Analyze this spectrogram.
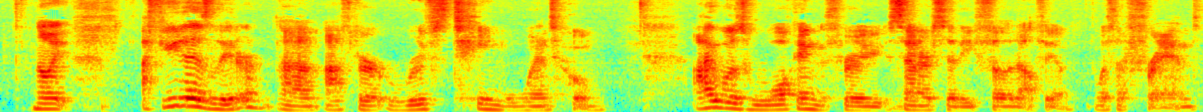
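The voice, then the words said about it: Northern Irish accent. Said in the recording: “I heard your accents. Are you guys from Northern Ireland? ... Yeah, we are from Northern Ireland.”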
